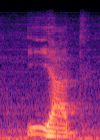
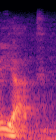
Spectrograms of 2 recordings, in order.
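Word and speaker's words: יד: Yad. E ela se escreve assim: o Yud, que é o Y,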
